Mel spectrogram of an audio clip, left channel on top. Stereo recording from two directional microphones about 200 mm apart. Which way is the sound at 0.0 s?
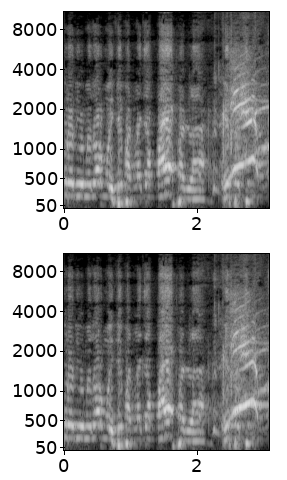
20° right (ahead or behind).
